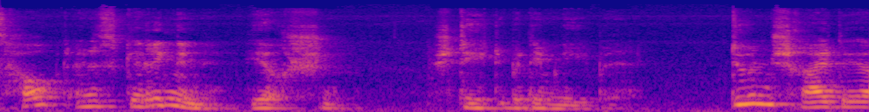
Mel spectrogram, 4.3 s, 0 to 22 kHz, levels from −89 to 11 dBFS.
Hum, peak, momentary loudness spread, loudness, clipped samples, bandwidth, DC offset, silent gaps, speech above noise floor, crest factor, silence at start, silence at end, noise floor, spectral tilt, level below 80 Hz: none; -8 dBFS; 15 LU; -27 LUFS; under 0.1%; 17.5 kHz; under 0.1%; none; 22 dB; 18 dB; 0 s; 0 s; -48 dBFS; -5 dB/octave; -58 dBFS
